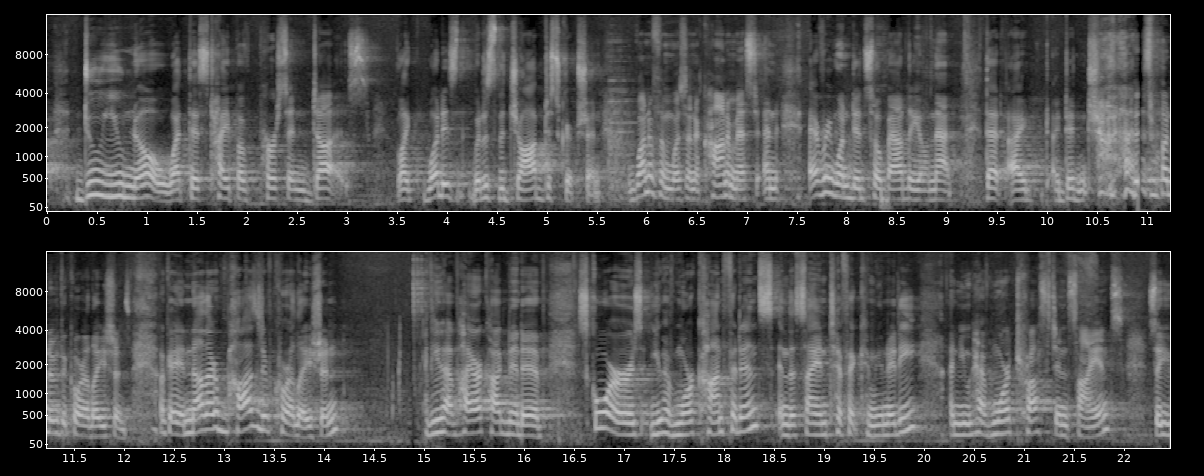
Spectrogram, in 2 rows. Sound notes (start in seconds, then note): 10.5 laughter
